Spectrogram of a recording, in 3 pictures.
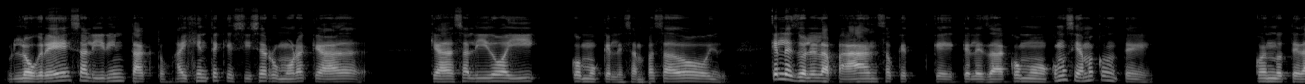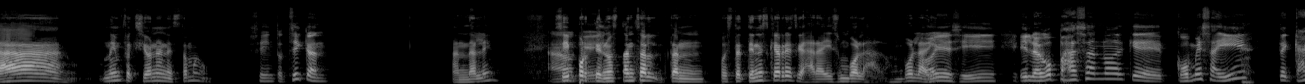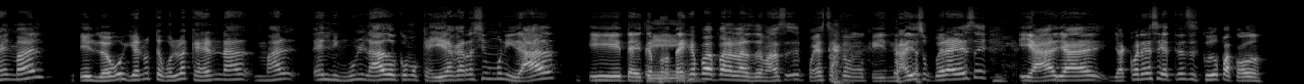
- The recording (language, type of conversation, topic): Spanish, podcast, ¿Qué comida callejera te cambió la forma de ver un lugar?
- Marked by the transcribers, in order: tapping; chuckle; "para" said as "pa"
